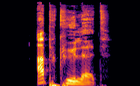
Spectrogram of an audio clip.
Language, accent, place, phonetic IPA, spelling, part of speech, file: German, Germany, Berlin, [ˈapˌkyːlət], abkühlet, verb, De-abkühlet.ogg
- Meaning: second-person plural dependent subjunctive I of abkühlen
